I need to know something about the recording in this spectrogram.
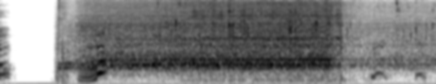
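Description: Electric hair dryer blowing, a steady rushing hiss with a thin whine, switching on about half a second in and dropping to a lower level shortly before the end.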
